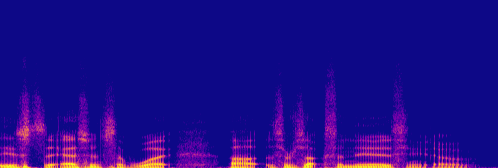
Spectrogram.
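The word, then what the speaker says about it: Zersetzung: and these tactics based on, I think it's pronounced Zerzuxen.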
